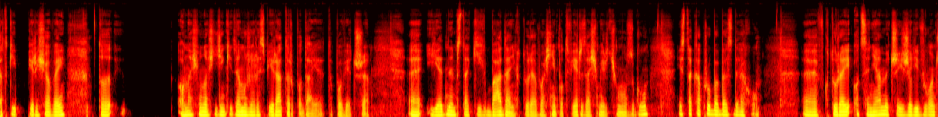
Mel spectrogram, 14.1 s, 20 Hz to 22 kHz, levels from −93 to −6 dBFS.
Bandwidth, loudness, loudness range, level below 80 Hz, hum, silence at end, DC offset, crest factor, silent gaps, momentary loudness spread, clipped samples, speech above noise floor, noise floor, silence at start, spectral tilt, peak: 16 kHz; -31 LUFS; 2 LU; -56 dBFS; none; 0 s; under 0.1%; 18 dB; none; 11 LU; under 0.1%; 55 dB; -86 dBFS; 0 s; -5.5 dB/octave; -12 dBFS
